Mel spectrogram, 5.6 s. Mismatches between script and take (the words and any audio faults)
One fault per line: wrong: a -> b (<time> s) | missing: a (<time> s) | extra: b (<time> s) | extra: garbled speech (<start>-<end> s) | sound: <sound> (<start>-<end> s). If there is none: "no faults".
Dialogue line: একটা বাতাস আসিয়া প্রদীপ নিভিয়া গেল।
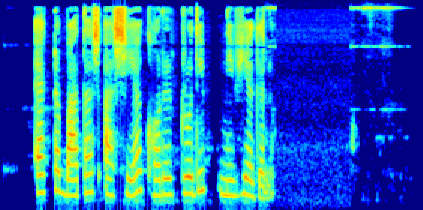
extra: ঘরের (2.0 s)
